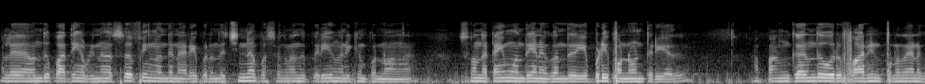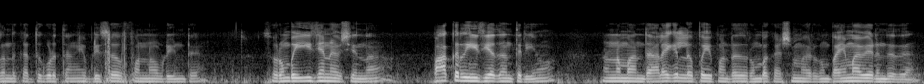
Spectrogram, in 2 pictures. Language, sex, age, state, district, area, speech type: Tamil, male, 18-30, Tamil Nadu, Viluppuram, rural, spontaneous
